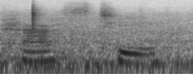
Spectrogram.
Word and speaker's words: pasty: It says pasty, pronounced pasty. Beef, chicken, or veggie?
